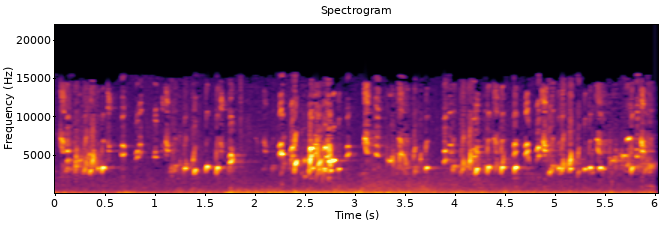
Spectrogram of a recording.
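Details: A singing goldfinch pours out quick, high, jingling twitters in three bursts separated by brief lulls, over soft low background noise.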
